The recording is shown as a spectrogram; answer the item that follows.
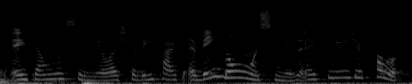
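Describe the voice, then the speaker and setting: Her high-pitched voice moves with lively intonation as this woman speaks. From Paraná, Brazil (grew up near Curitiba). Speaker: actress. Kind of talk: casual chat. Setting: live-streamed podcast studio.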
